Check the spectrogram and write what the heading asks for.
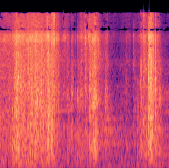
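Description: Hot Wheels blister-pack cards, cardboard backs and plastic bubbles, rustling and clacking against each other as a hand rummages through a pile of them, with a couple of sharper clacks in the second half.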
